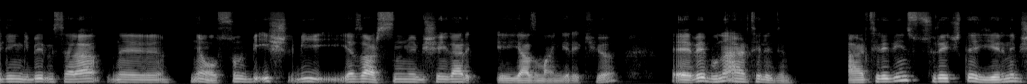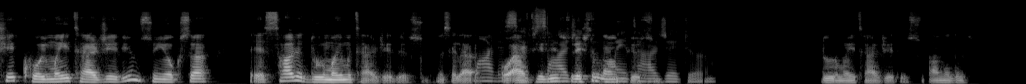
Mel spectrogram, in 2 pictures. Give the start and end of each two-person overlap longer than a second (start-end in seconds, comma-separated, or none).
15.0-16.9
